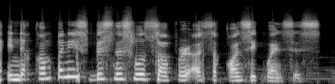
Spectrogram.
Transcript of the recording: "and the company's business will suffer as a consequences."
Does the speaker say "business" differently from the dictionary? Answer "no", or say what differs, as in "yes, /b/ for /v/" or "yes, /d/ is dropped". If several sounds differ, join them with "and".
yes, /s/ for /z/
